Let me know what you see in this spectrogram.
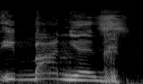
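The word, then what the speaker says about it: Ibañez: Ibanez. Yes. I love Raul Ibanez. They pronounce it Ibanez.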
